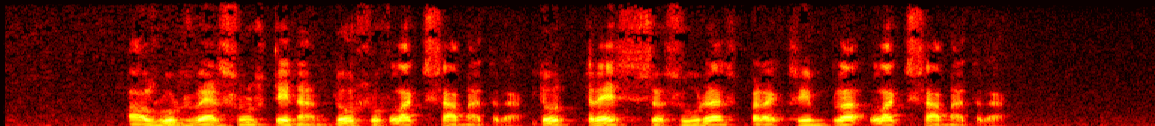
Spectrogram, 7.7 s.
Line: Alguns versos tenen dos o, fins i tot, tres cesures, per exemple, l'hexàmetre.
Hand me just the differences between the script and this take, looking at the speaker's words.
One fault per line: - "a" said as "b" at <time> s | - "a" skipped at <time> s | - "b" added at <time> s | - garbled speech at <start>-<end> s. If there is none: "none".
- "fins" said as "l'hexàmetre" at 2.7 s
